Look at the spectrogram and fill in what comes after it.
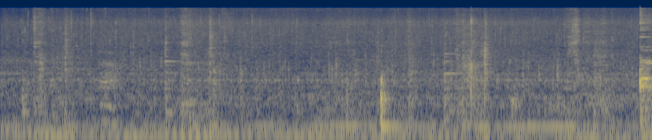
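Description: Pork pieces sizzling as they fry in a thick, oily masala in a wide pan, stirred and scraped with a metal ladle. There is a sharp clank about four seconds in and louder clanks of the ladle against the pan near the end, over a low steady hum.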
